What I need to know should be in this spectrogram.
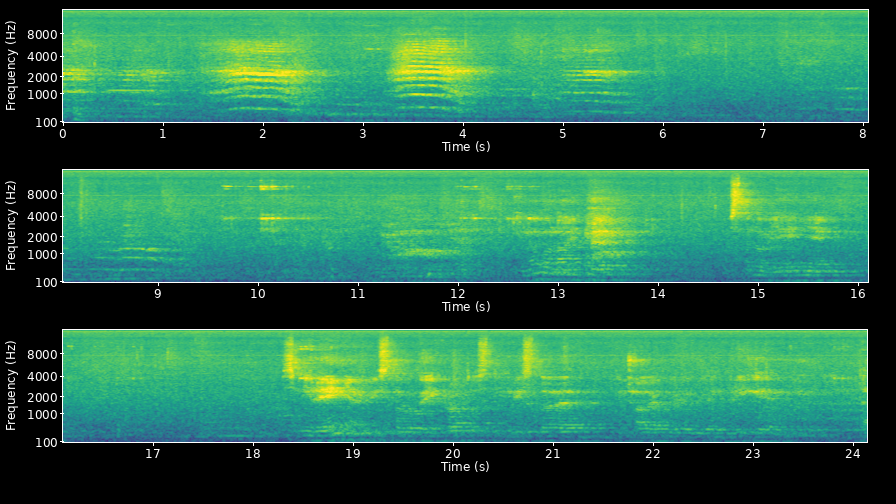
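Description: A man chants in a deep voice in a large echoing hall.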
